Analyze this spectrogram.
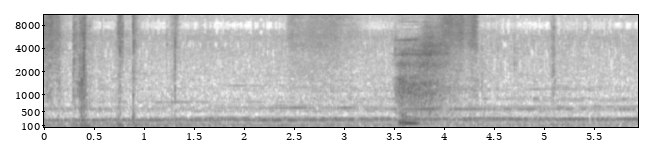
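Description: Objects rattle and shuffle inside a cardboard box.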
